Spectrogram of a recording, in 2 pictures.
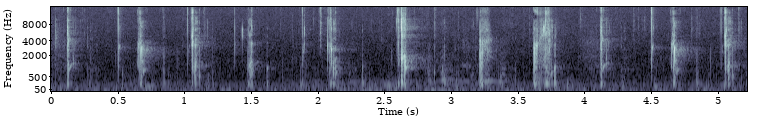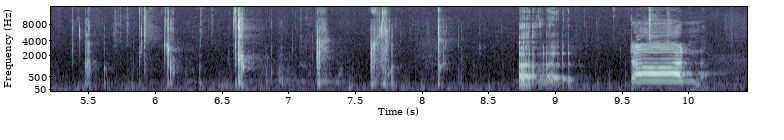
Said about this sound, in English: And here, I've got today's meal deal from Greg's. A steak bake, a packet of Walker's Wrong Cocktail, and an iron brew. Some people find the sound of chewing relaxing, so why don't you bring a bar of soap and join me in my meal deal therapy.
